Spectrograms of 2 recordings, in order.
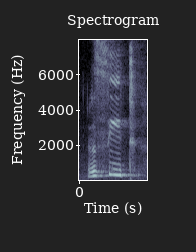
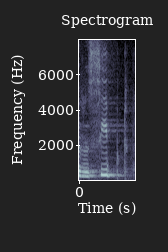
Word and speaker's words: receipt: Receipt, this P is silent, you do not say receipt, it is receipt, okay, it is pronounced as receipt.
